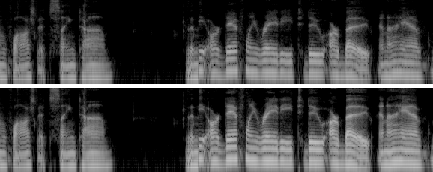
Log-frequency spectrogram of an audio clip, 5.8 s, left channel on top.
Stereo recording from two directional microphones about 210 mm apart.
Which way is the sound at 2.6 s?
35° right (ahead or behind).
